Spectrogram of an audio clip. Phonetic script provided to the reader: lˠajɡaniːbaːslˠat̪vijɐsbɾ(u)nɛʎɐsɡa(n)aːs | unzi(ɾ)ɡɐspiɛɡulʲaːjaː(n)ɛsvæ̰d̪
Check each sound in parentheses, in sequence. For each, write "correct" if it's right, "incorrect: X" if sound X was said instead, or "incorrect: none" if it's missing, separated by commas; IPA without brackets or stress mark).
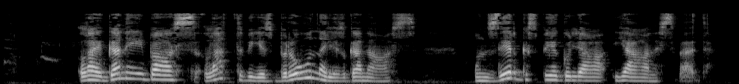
incorrect: uː, correct, correct, correct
